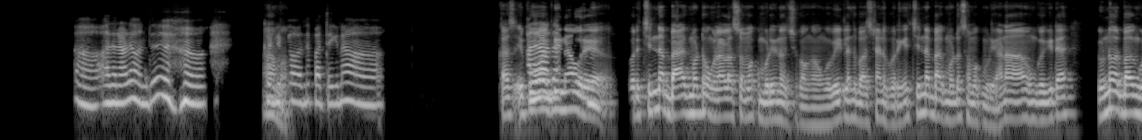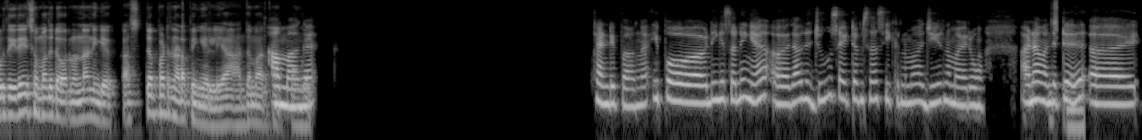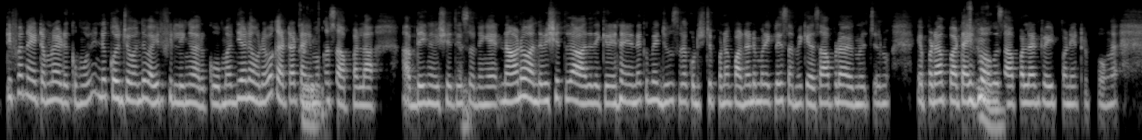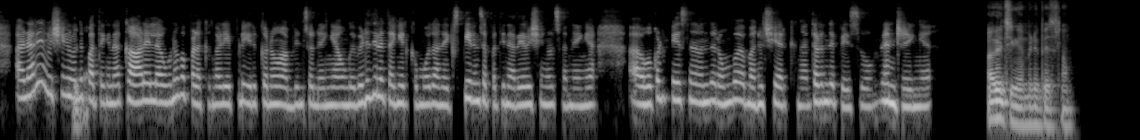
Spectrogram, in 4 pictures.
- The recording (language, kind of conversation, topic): Tamil, podcast, உங்கள் காலை உணவு பழக்கம் எப்படி இருக்கிறது?
- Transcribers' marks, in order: other noise; laugh; in English: "ஜூஸ் ஐட்டம்ஸ்"; in English: "டிஃபன் ஐட்டம்லாம்"; in English: "ஃபில்லிங்கா"; in English: "கரெக்டா டைமுக்கு"; laughing while speaking: "டைம் ஆகும்? சாப்பிடலான்னு வெயிட் பண்ணிட்டு இருப்போங்க"; in English: "டைம்"; in English: "எக்ஸ்பீரியன்ஸ"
